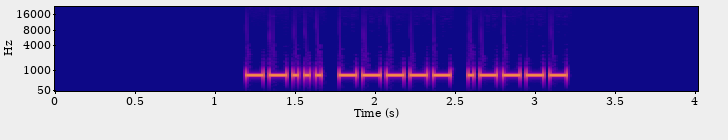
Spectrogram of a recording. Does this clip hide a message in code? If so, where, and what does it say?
Yes: Morse code from 1.2 to 3.2 s, heard as a keyed tone, about 30 wpm, 700 Hz. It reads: 701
